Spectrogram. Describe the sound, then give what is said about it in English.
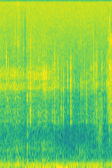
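Soft, quick taps and clicks in an irregular run, like fingers typing a to-do list on a phone or keyboard, quiet over a low steady hum, with no talking. “I'm typing this shit in my shit now to my to do list.”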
